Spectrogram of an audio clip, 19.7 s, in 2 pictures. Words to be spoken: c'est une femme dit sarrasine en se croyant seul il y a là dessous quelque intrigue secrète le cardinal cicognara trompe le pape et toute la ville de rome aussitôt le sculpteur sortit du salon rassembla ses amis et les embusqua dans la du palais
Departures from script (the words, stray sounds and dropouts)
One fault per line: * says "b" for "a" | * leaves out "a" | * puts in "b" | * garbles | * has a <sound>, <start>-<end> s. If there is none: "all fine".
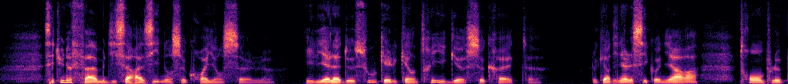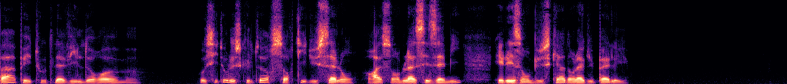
all fine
